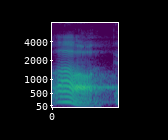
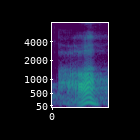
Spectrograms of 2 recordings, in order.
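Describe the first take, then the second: First: A held, gliding from high down to low. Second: A gliding from low up to high. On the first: Lecturer demonstrating the high-low tone once more, falling glide. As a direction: start the A high and let it fall. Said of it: "Haut bas". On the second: Lecturer demonstrating the low-high tone once more, rising glide. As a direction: begin the A low and lift it. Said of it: "le ton bas haut". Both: Shown as a demonstration.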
